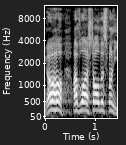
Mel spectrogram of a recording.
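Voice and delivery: high-pitched mock-panicked investor. Preacher mimics someone in the market, in mock panic. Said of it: "you're panicking".

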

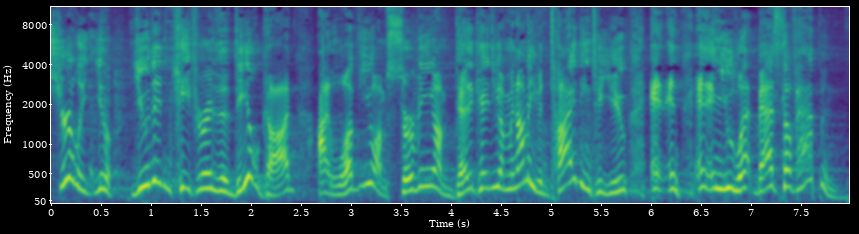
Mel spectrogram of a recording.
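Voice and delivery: high, pleading protest to God; indignant complaint. Acted. Believer complains to God about a broken deal, indignant complaint. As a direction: argue the broken deal, pitch leaping up.

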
